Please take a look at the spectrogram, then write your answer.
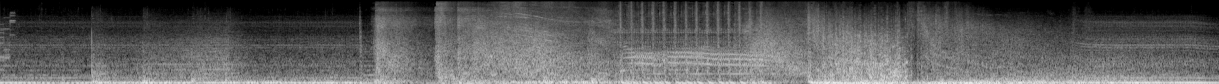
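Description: Explosion in the video game Batman The Telltale Series: a deep booming blast with rumbling low end and debris-like crackle, followed by a sustained heavy roar and a second big low surge, loud and dense throughout.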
